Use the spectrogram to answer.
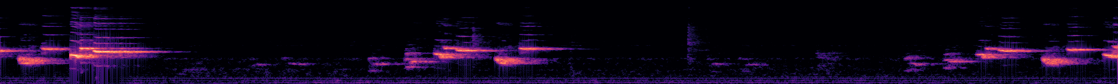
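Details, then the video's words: Caged female straw-headed bulbul singing three loud bursts of rich, bubbling, whistled warbles, separated by pauses of about two seconds that hold only a few faint notes. "Burung Cucak Rowo Betina Super Ropel"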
